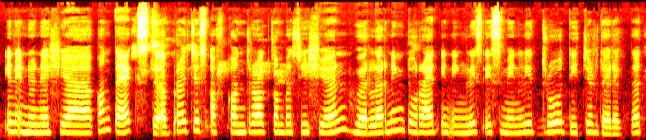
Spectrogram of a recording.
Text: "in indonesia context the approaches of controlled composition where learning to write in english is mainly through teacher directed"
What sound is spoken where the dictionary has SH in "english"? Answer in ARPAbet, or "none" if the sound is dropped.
S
